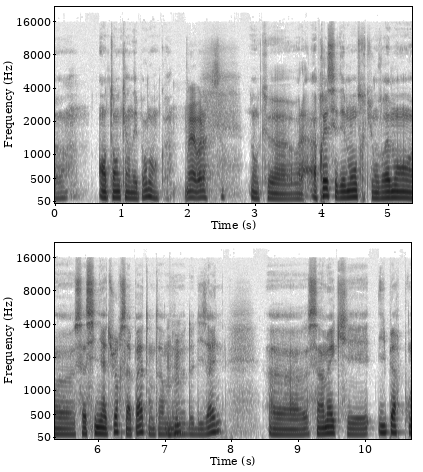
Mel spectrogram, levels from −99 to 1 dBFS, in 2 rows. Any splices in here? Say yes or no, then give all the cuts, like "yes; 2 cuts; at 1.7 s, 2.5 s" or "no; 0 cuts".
no; 0 cuts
